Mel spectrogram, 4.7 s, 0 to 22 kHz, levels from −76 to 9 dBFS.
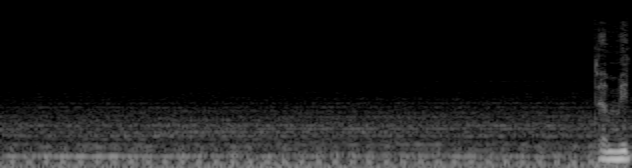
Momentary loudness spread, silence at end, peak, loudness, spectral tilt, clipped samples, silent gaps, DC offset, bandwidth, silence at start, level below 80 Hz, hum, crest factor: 4 LU; 0 s; -8 dBFS; -34 LUFS; -8 dB/octave; under 0.1%; none; under 0.1%; 13.5 kHz; 0 s; -42 dBFS; none; 22 dB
